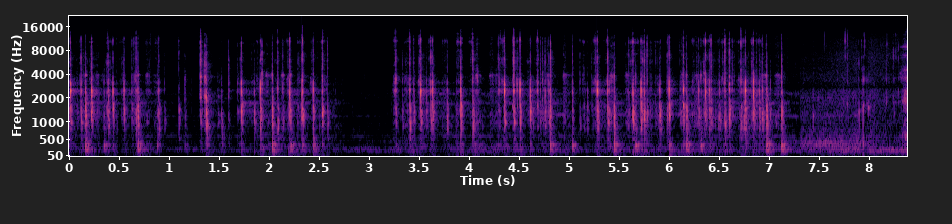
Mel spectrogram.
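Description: Fingertips type on the keys of a full-size black plastic mechanical computer keyboard with RGB backlight. Quick runs of crisp, bright clicks with almost no ring fill the clip, broken by a short silent pause near the three-second mark. The typing stops just after seven seconds, leaving a faint hiss.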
